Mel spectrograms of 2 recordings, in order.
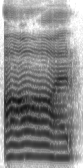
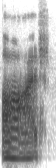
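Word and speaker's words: hour: एन आर बच्चे H silent है। Mostly H ना वर्ड्स में साइलेंट होता है। ही रिटर्नड आफ्टर एन आर।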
